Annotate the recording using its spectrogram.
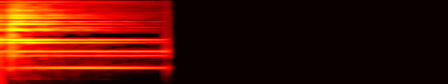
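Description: Notification-bell 'ding' sound effect of a subscribe-button animation: one bright ring of several steady tones that fades a little and cuts off sharply under a second in.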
